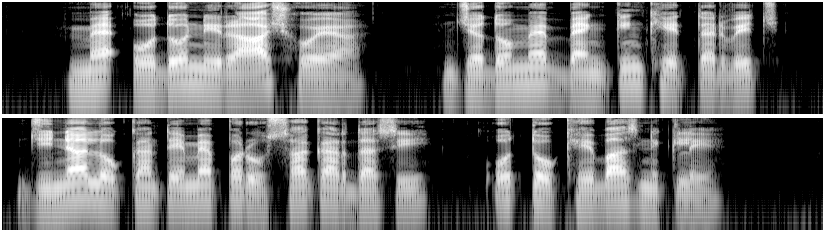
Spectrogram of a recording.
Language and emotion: Punjabi, sad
